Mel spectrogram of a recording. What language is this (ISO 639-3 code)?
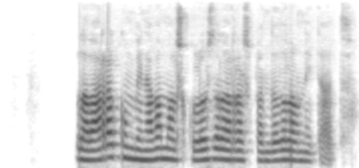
cat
